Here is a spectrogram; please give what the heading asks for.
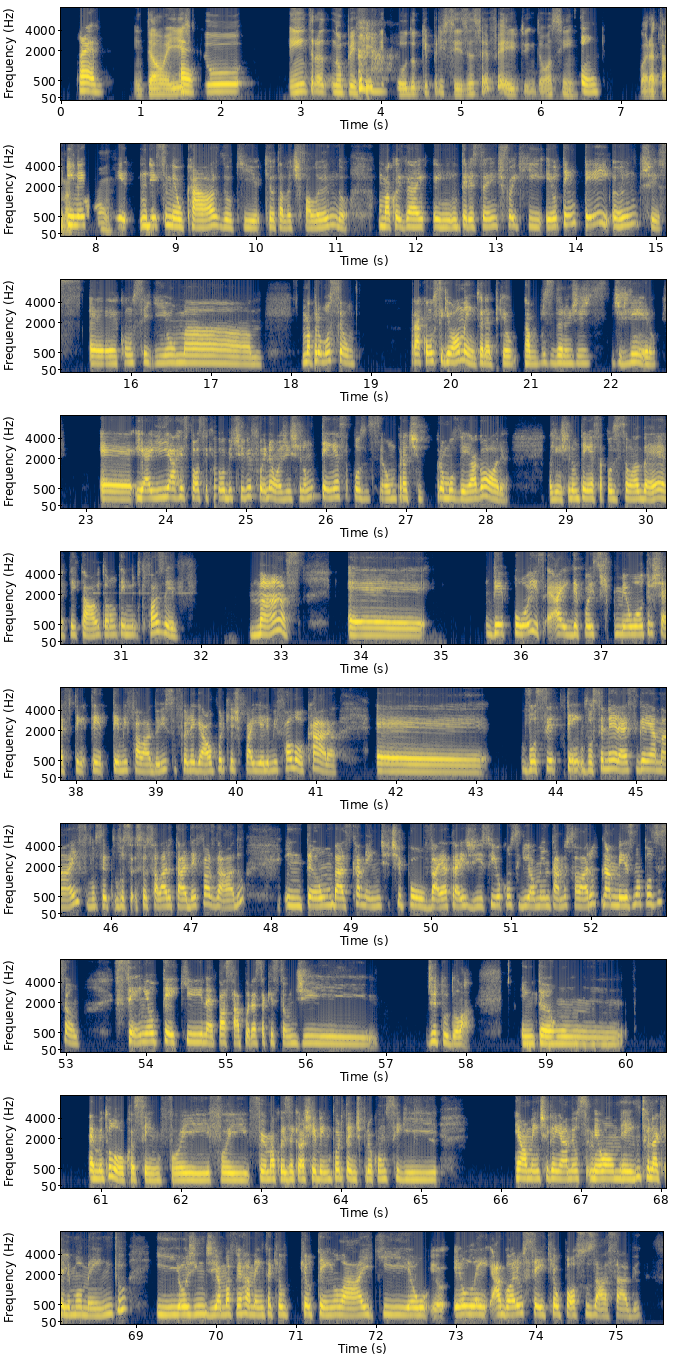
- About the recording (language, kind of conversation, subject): Portuguese, unstructured, Você acha que é difícil negociar um aumento hoje?
- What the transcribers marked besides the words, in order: other background noise; tapping; drawn out: "eh"; drawn out: "Então"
